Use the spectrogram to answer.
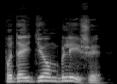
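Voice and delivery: eager exclamation. A narrator's reading. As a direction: urge the others onward. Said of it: "воскликнула Калипсо". (взволнованный призыв)

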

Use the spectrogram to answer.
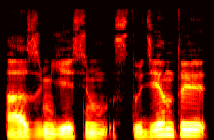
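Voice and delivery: slow halting broken Bulgarian; broken Russian-Bulgarian. Acted. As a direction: spell it out word by word. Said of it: "сказал я на ломаном русско-болгарском".

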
